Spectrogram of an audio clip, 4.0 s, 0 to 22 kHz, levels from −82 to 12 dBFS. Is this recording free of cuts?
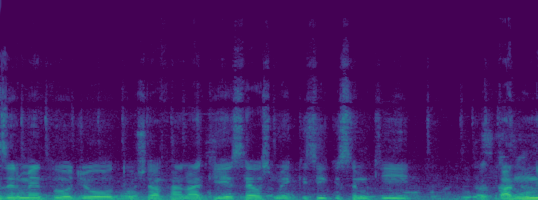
yes; 0 cuts

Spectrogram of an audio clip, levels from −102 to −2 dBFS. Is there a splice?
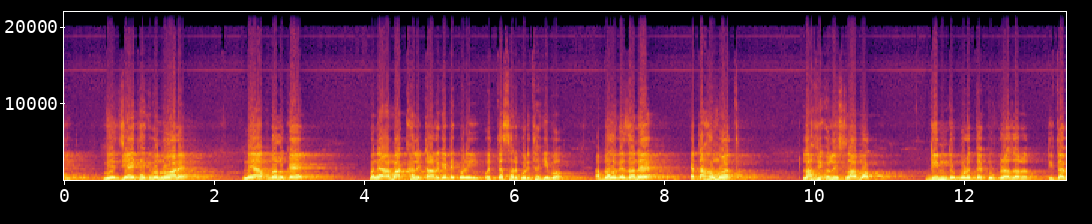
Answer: no; 0 cuts

